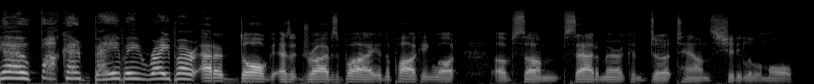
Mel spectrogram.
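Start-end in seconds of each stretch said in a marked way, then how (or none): 0.0-1.9 very high, shrill, crazed screaming. Retelling how a man screamed at a dog driving by: imitating a man screaming. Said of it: "He's just screaming".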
